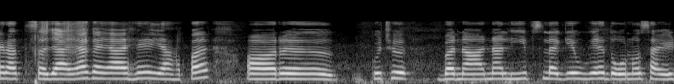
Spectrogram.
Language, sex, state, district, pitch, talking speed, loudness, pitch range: Hindi, female, Bihar, Gaya, 255 Hz, 135 wpm, -14 LUFS, 245-265 Hz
